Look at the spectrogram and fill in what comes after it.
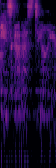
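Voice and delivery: whispering softly. A player at the table warns another: whispering softly. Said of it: "Kennedy just whispered softly".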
